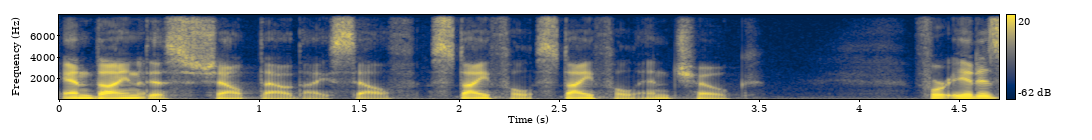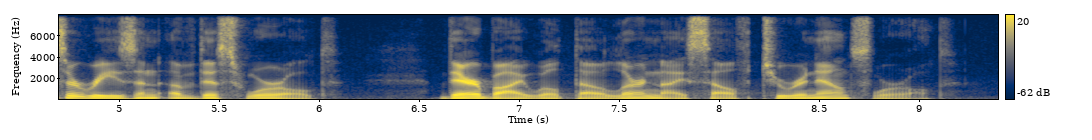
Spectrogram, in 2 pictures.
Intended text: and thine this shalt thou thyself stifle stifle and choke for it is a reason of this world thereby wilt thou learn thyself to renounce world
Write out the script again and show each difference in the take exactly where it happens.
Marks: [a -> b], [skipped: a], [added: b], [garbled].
and thine this shalt thou thyself stifle stifle and choke for it is a reason of this world thereby wilt thou learn thyself to renounce world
